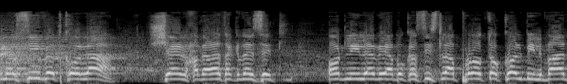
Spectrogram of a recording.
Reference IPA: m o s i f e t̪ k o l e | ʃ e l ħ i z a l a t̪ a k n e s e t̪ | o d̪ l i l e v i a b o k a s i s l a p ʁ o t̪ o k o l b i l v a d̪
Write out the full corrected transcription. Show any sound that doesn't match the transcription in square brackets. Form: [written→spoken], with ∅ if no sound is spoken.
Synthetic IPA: m o s i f e t̪ k o l [e→a] | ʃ e l ħ [i→a] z a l a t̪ a k n e s e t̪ | o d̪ l i l e v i a b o k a s i s l a p ʁ o t̪ o k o l b i l v a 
